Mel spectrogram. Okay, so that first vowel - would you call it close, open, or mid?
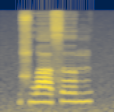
open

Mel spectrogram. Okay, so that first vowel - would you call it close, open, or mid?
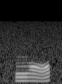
mid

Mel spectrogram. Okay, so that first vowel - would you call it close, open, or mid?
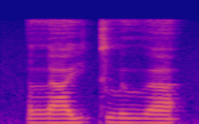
open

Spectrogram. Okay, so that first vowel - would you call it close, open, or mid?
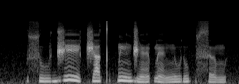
close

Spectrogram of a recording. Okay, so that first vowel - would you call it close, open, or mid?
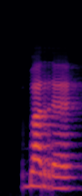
open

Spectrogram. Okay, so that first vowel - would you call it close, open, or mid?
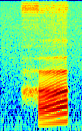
mid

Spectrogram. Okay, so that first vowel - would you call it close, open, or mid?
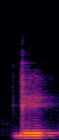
mid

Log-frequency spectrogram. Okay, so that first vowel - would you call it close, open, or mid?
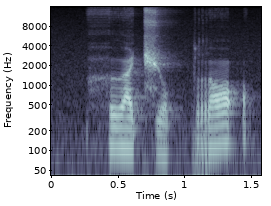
close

